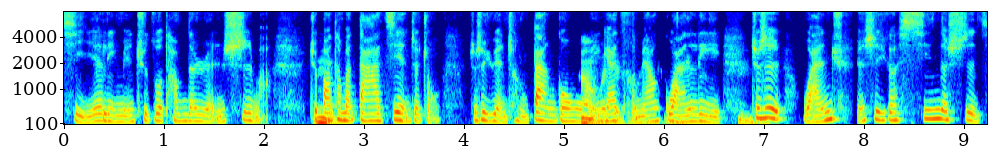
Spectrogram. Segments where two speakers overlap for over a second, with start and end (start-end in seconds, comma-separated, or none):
5.2-7.1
